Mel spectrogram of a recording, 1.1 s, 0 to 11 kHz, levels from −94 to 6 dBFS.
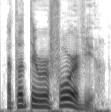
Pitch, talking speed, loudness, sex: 155 Hz, 375 wpm, -15 LUFS, male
